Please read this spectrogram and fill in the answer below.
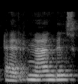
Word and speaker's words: Hernández: So let's look at these names, López, Pérez, Hernández, Gutiérrez. Whenever they end in a Z, they're breaking the rule. López, Pérez, Hernández, Gutiérrez. We're stressing the second to last syllable.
